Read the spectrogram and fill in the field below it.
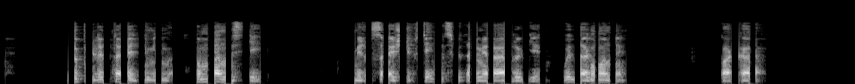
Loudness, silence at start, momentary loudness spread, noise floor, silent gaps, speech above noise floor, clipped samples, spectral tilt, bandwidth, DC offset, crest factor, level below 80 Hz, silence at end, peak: -19 LUFS; 0.75 s; 13 LU; under -90 dBFS; 1.91-1.96 s, 2.75-3.54 s, 4.54-4.58 s, 4.72-4.76 s, 5.56-5.63 s, 6.38-6.91 s, 6.97-7.20 s; over 72 dB; under 0.1%; -4 dB/octave; 7.8 kHz; under 0.1%; 20 dB; -54 dBFS; 0.95 s; -2 dBFS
